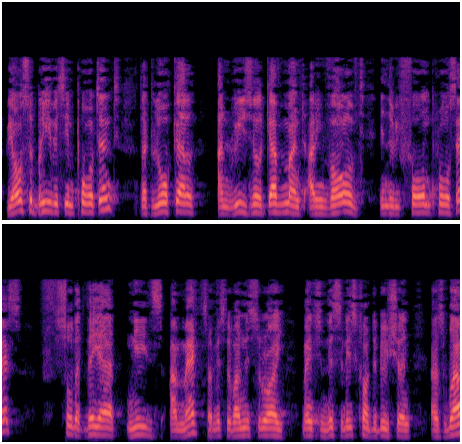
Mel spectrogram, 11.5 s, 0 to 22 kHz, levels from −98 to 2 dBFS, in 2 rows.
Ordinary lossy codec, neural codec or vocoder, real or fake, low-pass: none; codec, 16 kHz, 4 kbps, FreqCodec, larger model; fake; none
